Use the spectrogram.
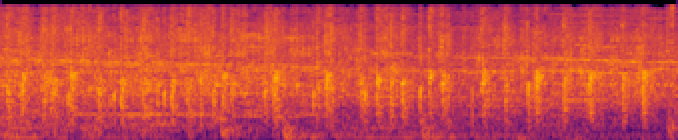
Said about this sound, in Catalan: Moltes felicitats. Vinga, aplaudiu. Vinga, ara sí.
